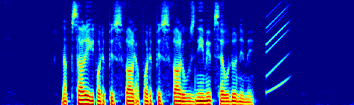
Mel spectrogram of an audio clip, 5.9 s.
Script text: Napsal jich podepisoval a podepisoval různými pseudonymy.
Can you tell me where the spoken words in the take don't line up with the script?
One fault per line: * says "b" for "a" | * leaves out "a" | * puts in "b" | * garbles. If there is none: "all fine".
all fine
